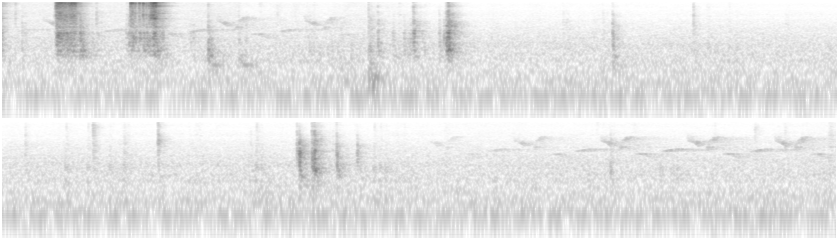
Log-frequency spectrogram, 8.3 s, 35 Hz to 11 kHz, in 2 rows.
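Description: Hand tools clicking and clinking on metal: a ratchet with swivel extension and T30 Torx bit working the upper intake bolts of a 4.0L SOHC V6. There are two sharp clicks in the first second, a few fainter ones about two seconds in, and another pair near six seconds.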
